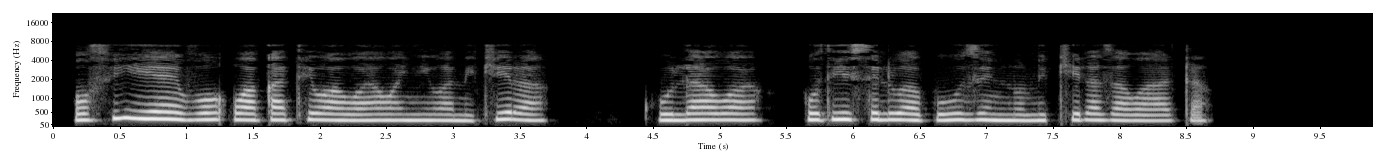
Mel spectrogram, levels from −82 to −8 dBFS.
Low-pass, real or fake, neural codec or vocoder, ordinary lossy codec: 7.2 kHz; fake; codec, 16 kHz, 2 kbps, FunCodec, trained on LibriTTS, 25 frames a second; MP3, 32 kbps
